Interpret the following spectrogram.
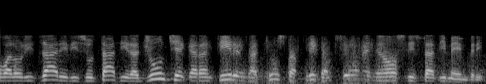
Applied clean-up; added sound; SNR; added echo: neural separator model SepFormer DNS4.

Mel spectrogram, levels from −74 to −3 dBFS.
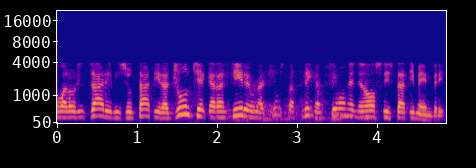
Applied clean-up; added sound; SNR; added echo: neural mask model DeepFilterNet 3.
